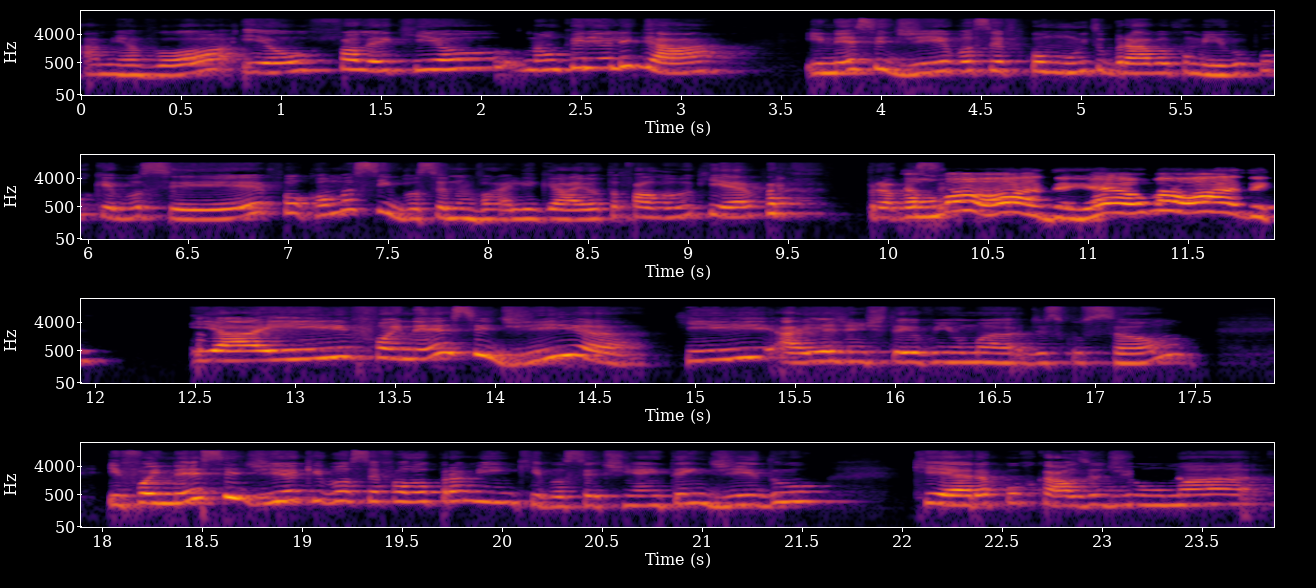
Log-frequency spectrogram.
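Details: Woman who stutters, speaking Portuguese; stuttering.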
